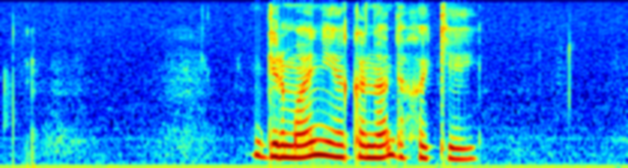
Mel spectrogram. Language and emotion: Russian, neutral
